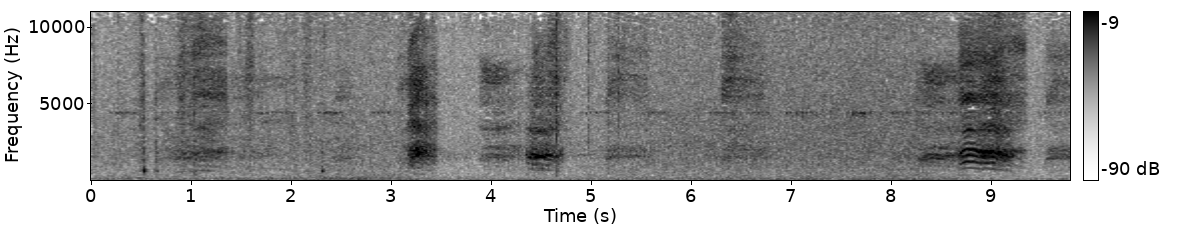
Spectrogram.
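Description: Several sharp, short jackdaw calls ring out at irregular intervals against a steady background hiss, some louder, others fainter, from jackdaws in a busy nesting colony during nest-building.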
